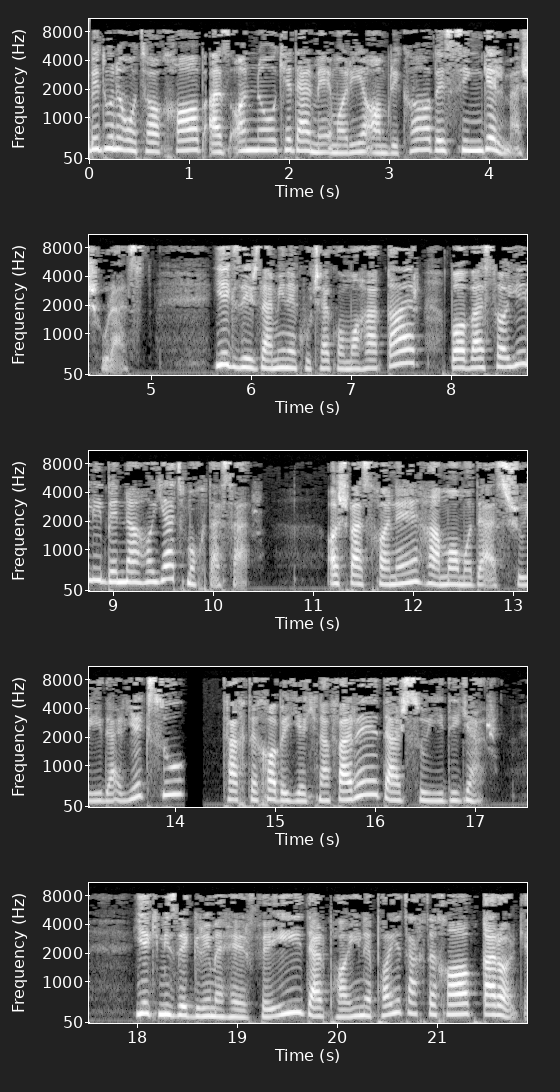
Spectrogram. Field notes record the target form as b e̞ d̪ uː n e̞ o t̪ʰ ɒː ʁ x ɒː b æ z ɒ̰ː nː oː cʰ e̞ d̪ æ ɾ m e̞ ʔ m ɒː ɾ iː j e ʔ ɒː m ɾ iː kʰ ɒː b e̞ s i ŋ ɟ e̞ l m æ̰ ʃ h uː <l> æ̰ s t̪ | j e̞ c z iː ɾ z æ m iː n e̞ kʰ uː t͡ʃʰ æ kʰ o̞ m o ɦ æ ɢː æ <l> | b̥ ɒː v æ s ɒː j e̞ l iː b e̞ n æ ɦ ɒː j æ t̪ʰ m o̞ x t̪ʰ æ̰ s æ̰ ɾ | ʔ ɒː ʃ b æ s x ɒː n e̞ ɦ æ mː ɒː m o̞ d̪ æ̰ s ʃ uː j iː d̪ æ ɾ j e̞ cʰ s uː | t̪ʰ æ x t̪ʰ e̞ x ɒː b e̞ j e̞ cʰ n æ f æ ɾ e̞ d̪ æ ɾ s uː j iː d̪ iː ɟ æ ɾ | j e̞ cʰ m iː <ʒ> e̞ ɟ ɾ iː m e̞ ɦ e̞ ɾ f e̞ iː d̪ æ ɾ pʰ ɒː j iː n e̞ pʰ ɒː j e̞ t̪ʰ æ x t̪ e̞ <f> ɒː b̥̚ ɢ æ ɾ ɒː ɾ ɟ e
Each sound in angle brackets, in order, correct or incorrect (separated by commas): incorrect, incorrect, incorrect, incorrect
